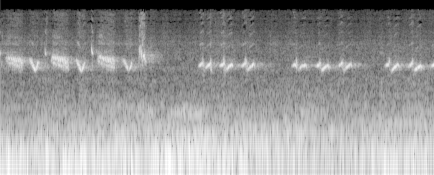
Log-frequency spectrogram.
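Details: Mockingbird song in San Diego, with bright whistled phrases each repeated several times before switching: a run of swooping notes, then clusters of short chirps in threes. A low traffic hum runs underneath.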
